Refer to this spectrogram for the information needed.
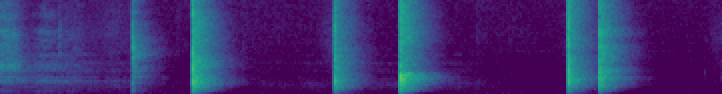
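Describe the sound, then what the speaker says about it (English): A few slow, deliberate hand claps spaced unevenly in a quiet room, six sharp claps in pairs and singles, close and moderately loud with silence between. "Slow clap."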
